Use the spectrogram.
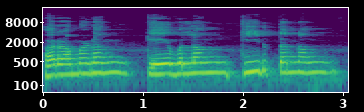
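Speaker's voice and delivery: slow, measured Gurbani recitation; scripture recitation. Shown as a demonstration. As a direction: draw out each word of the verse. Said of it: "ਇਸ ਦਾ ਉਚਾਰਨ ਕਰਦੇ ਹਾਂ".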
